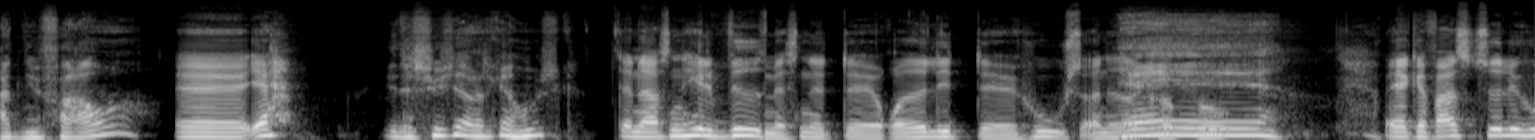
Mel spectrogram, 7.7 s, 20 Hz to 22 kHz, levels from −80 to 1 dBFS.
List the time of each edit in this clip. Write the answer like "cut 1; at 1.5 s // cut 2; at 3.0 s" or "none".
cut 1; at 3.8 s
